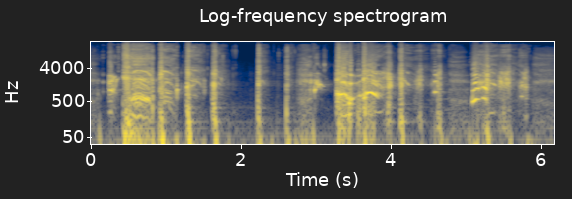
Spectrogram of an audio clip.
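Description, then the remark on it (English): A voice imitates breathless, wheezy coughing mixed with strained laughter, mimicking someone laughing so hard they can't breathe: a run of sharp, irregular bursts and gasps, loud, with no spoken words. “But I'll just say something that's so funny to a certain individual, they'll just like, they can't breathe, you know? They're just sitting there. This is what it sounds like when I break someone.”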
